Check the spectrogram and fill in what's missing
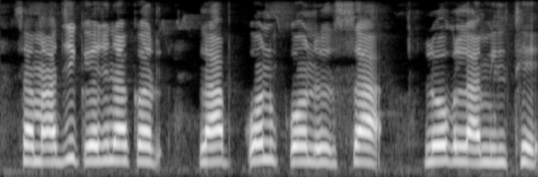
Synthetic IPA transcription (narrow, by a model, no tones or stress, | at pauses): samad͡ʒikjod͡ʒnakəɾ | lab̚konkonsa | loɡlamilt̪ʰe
